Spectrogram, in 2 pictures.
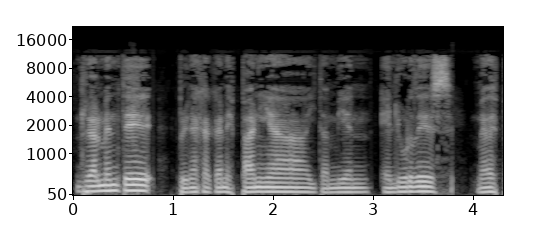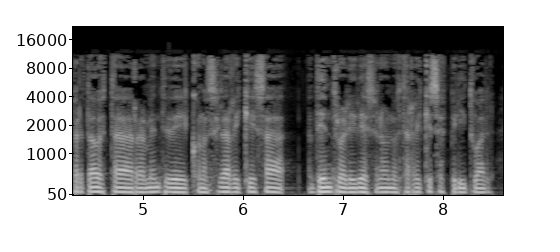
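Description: A man's voice: lowish voice, level tone, brisk, few pauses, mellow, no echo, clean studio sound. A young man from Argentina, speaking hesitantly in an interview, repeating words. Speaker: pilgrim interviewee.

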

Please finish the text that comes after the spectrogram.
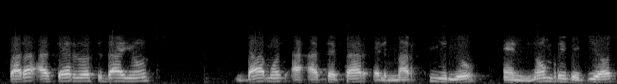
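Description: Slow, husky priest on a phone line. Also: male voice, mid-range voice. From Burkina Faso. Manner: slow, earnest, gentle. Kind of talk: phone interview, prayer.

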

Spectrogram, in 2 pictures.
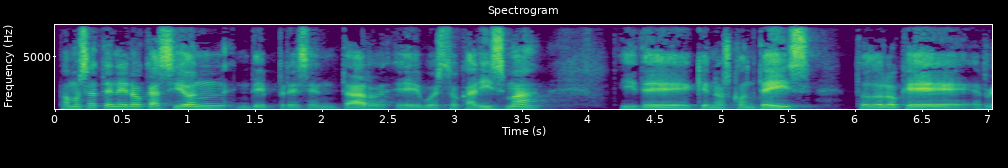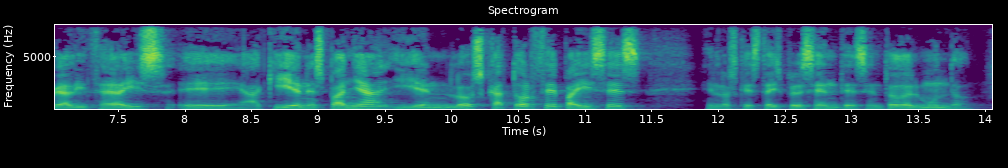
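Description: Spanish man hosting a Sunday radio show. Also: medium pitch. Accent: Spain Spanish. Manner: measured, warm welcoming tone with frequent "eh" fillers. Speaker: radio host.

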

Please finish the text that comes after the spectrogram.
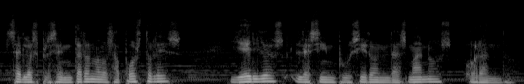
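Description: A man's voice: fairly low pitch, steady tone, moderate pace, mellow, soft background music. A young man with a Castilian Spanish accent speaking as a radio presenter. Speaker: radio co-host, seminarian. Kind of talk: scripture reading and conversational radio. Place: radio studio. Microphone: studio microphone.

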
